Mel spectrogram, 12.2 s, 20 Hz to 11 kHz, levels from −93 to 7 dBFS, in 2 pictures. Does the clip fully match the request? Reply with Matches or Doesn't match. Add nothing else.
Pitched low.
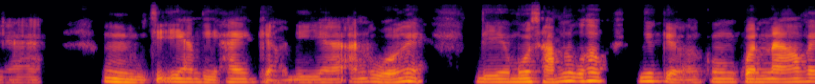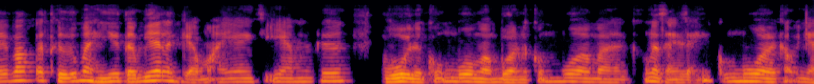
Matches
